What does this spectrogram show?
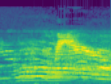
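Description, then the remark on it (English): A single long, drawn-out cat meow, fairly loud, its pitch rising and swelling in the middle before trailing off, with no talking over it. “What yonder purring sounds do I hear?”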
